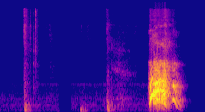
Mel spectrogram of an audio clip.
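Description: A few faint clicks and breaths, then one loud, voiced sneeze burst lasting under a second in a quiet room.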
